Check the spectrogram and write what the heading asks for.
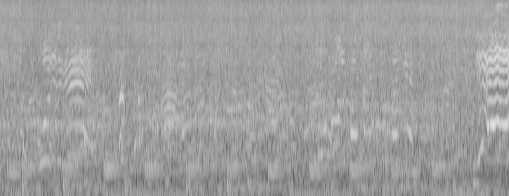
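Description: Water spraying and splashing in a shallow splash pool, under children's shouts and high voices, with music playing along with a steady repeating beat.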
